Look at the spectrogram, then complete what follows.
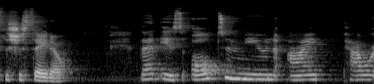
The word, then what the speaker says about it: Shiseido: How do you pronounce it, Jess? Shiseido. It is Shiseido.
